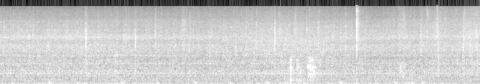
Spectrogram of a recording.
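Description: Cauliflower florets sizzling steadily in hot oil in a nonstick frying pan, with light soy sauce just poured over them. Near the end a spatula stirs them, with a single sharp click a little after five seconds in.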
